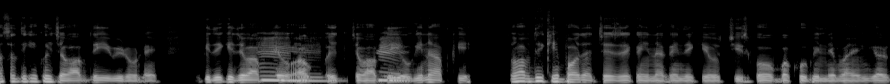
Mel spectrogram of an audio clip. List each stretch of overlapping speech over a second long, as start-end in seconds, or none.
2.6-4.1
